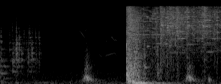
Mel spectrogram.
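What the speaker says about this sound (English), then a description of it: "All this glass break-in might actually bring some zombies towards us" A pane of glass shatters loudly in the video game 7 Days to Die, a sudden crash that breaks into a sustained bright spray of falling shards after a few quieter knocks.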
